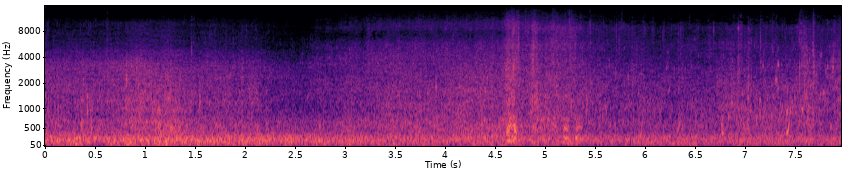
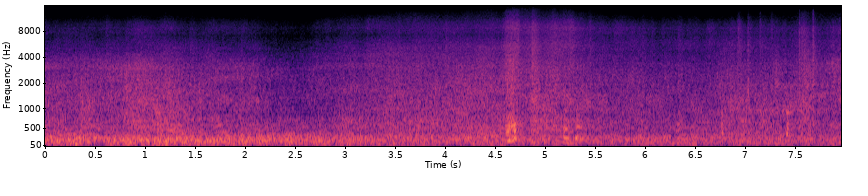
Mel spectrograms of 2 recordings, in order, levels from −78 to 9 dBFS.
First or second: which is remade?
second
